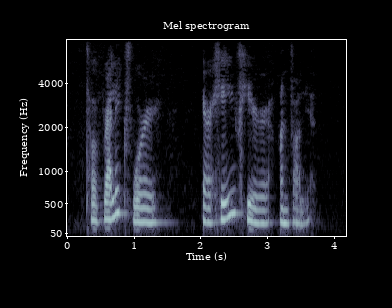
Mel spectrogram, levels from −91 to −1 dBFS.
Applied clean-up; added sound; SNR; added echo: none; none; none; none.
